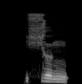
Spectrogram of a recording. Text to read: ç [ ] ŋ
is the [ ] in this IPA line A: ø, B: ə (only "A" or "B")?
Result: B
